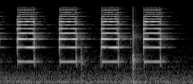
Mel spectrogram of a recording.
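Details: 6S long-range quadcopter on the bench after setup: beeper switch activated, four sharp high beeps about 0.4 s apart, clean and evenly spaced; flight controller buzzer working fine.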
